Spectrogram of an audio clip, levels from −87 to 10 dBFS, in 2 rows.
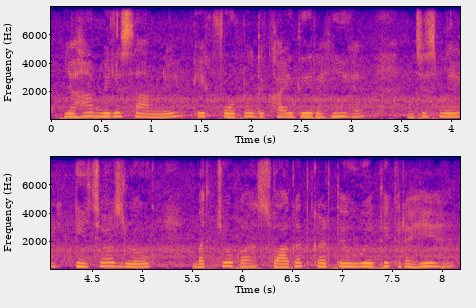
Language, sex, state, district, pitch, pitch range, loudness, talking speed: Hindi, female, Chhattisgarh, Korba, 230 Hz, 220-240 Hz, -16 LUFS, 145 wpm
